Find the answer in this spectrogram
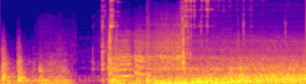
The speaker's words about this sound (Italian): Le auto si muovono. Per prima c'è la staffetta, la macchina che apre il gruppo, la Fiat Croma marrone con a bordo gli agenti Rocco Di Cillo, Antonio Montinaro e Vito Schifani. Al centro c'è l'auto bianca di Falcone.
